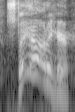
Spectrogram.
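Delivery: loud, high commanding rebuke; shouting the devil out of the room; acted rebuke. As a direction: drive the devil off loudly. Resisting the devil aloud.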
